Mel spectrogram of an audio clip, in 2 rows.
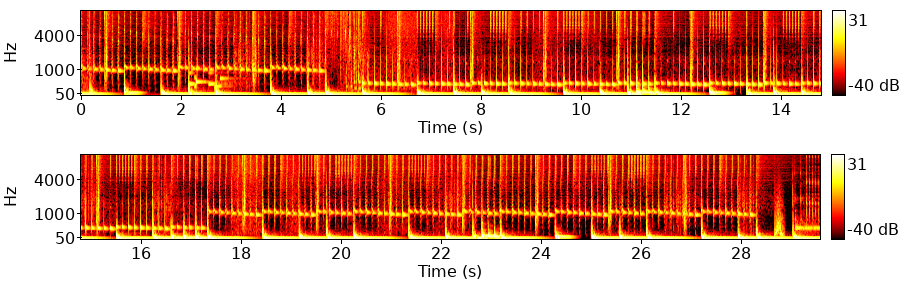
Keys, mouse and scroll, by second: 0.4 ctrl+z, 1.4 ctrl+click, 2.6 alt+right click, 3.1 alt+middle click, 4.2-12.4 ctrl+drag, 12.4 r, 13.1 click, 14.2 w, 14.5-16.4 drag, 16.4 r, 17.0-18.6 drag, 18.6 w, 19.0-20.3 drag, 20.3 right click, 21.3 click, 21.8 alt+right click, 22.9 click, 23.2-25.2 alt+right drag, 25.2 click, 27.4 right click, 28.7-29.5 alt+right drag.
